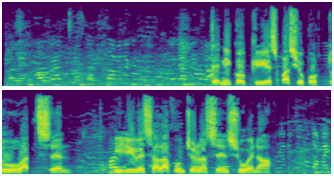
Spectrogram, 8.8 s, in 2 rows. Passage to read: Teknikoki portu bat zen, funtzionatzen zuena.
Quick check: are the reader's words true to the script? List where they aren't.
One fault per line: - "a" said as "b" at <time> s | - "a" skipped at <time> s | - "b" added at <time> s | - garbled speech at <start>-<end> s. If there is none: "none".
- "espazio" added at 3.6 s
- "hiri bezala" added at 5.9 s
